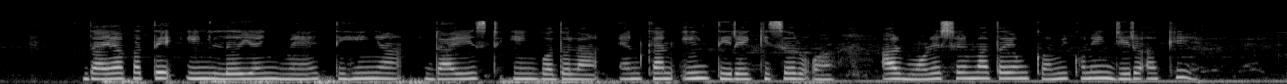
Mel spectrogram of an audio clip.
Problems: background sounds at intervals, background conversations at intervals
